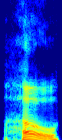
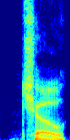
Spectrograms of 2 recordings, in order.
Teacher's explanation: In the UK, it's pronounced ho with the vowel slightly shorter and softer, cho, giving it a gentle, relaxed sound. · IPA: /həʊ/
